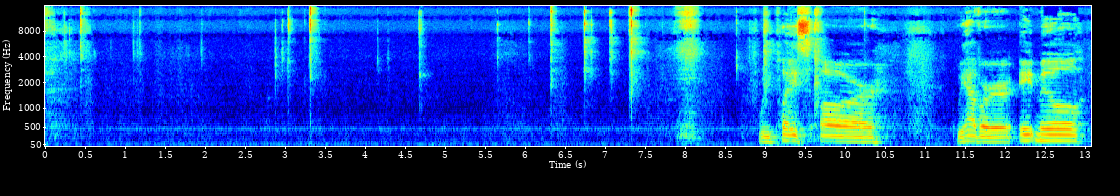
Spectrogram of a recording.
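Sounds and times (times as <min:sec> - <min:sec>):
small metal parts clicking: 0:00.0 - 0:01.3, 0:02.8 - 0:03.5, 0:05.6 - 0:07.5
faint room hum: 0:00.0 - 0:13.0.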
